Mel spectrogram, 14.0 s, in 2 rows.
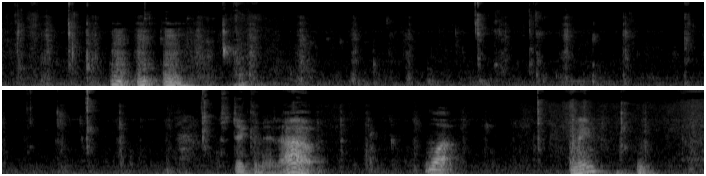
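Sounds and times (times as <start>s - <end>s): chewing: 0.0s - 14.0s.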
